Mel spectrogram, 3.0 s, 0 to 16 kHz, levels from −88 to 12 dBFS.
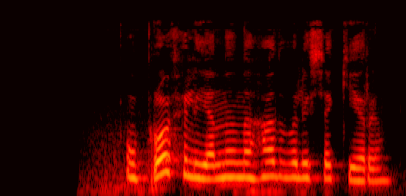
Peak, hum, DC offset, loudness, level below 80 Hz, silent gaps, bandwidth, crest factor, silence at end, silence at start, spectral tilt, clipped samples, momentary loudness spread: -16 dBFS; none; under 0.1%; -35 LUFS; -64 dBFS; none; 11.5 kHz; 20 dB; 0.1 s; 0.95 s; -6 dB/octave; under 0.1%; 7 LU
